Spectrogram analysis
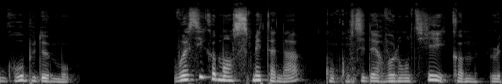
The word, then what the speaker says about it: Smetana: Le premier de ces deux accents est un accent d'intensité, qui affecte la première syllabe du mot ou groupe de mots. Voici comment Smetana, qu'on considère volontiers comme le père de la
